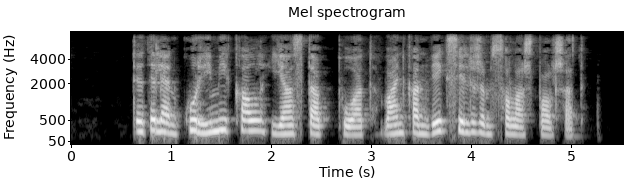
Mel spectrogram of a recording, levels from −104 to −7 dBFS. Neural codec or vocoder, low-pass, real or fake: none; 7.2 kHz; real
